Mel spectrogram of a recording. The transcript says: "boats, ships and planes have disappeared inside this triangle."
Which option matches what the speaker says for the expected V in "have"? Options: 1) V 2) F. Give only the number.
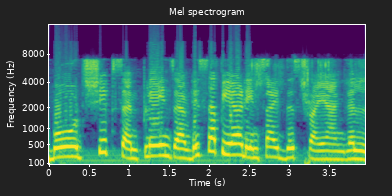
1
